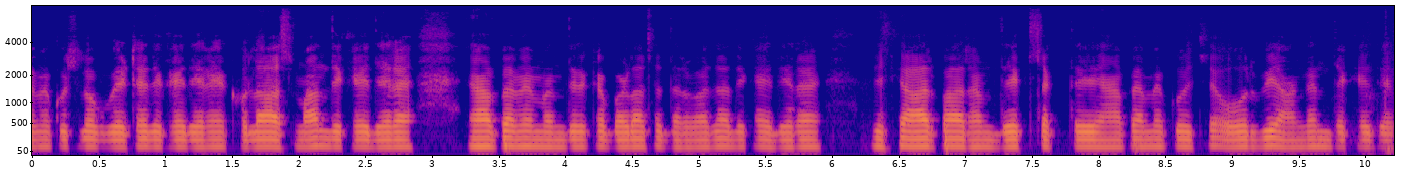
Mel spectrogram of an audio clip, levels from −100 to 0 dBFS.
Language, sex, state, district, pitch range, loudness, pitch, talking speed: Hindi, male, Chhattisgarh, Rajnandgaon, 110-115 Hz, -36 LUFS, 110 Hz, 245 wpm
